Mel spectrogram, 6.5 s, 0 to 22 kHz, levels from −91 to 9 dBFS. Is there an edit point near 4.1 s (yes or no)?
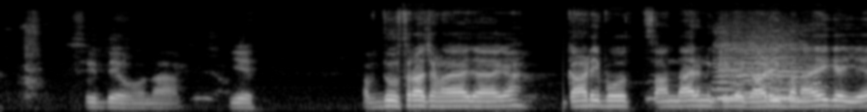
yes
